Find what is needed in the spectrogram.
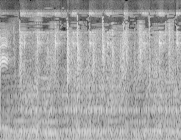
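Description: Cartoon sound effect of a car engine idling: a rapid, even chugging of about seven beats a second over a steady low hum.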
